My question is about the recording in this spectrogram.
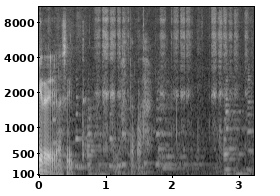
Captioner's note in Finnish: Kynä rapisee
